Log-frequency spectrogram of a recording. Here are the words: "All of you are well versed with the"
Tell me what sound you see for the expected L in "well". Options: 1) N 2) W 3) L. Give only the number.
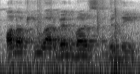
1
